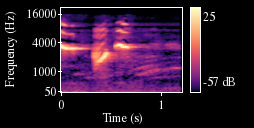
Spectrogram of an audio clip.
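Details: Brief burst from a singing male Mountain Tailorbird in wild forest style: a sustained high whistle, a rising slurred note, then another clear high whistle, followed by quiet.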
